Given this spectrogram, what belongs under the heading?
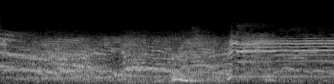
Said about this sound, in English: In the Gregory camp, a native bearer runs amok and charges the group of whites gathered about their campfire. Tarzan's companions stand petrified as the crazed black bearer, brandishing a heavy spear, leaps toward the man with a blood-curdling yell.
